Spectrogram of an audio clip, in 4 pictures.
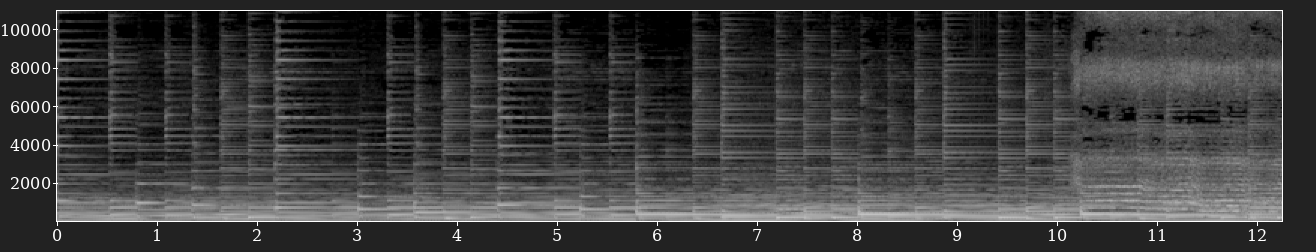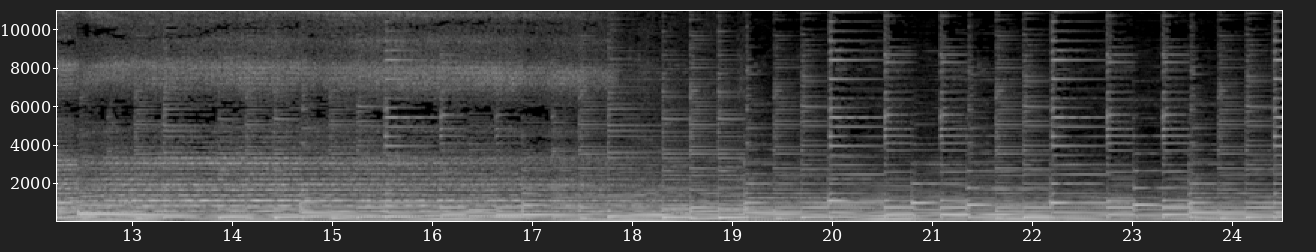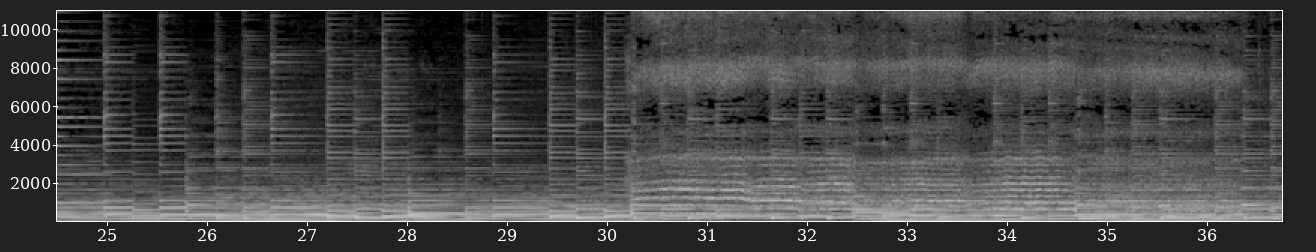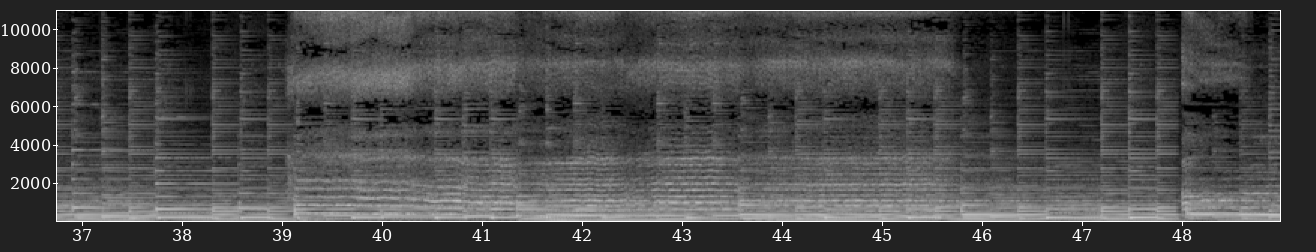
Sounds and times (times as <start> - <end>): Music: 0.0 - 48.9.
